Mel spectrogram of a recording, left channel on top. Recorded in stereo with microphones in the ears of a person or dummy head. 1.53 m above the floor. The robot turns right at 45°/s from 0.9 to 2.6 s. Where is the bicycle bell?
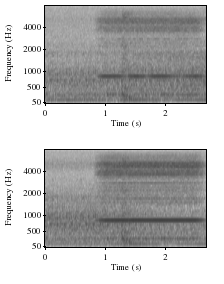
No bicycle bell in this recording.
